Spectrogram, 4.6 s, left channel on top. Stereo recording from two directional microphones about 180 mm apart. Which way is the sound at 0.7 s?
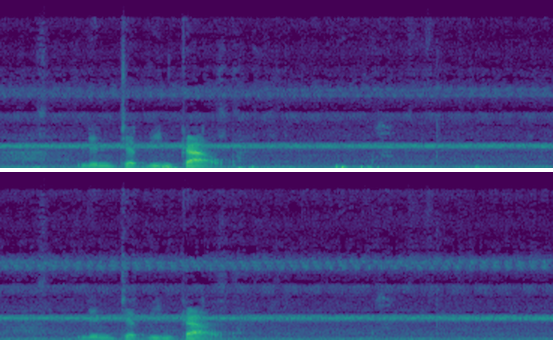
25° left (ahead or behind).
